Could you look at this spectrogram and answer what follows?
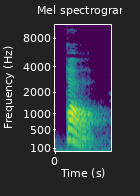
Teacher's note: And then we have the qaf pronounced from the further part of the tongue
